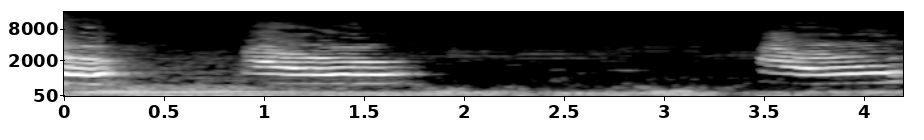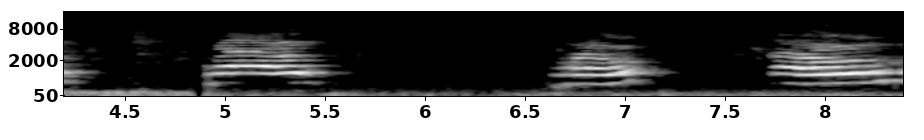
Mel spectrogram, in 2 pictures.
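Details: Wild cat in heat seeking a mate: irregular meows of varying length, some long and wavering, others short and sliding, with gaps of up to two seconds and a low hum early on.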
